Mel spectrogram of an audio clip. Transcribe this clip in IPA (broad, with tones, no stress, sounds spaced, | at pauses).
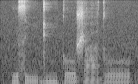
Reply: ɨ˧ s iː˧ ɡ iː˦ k oː˧ ʃ aː˨ d oː˧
